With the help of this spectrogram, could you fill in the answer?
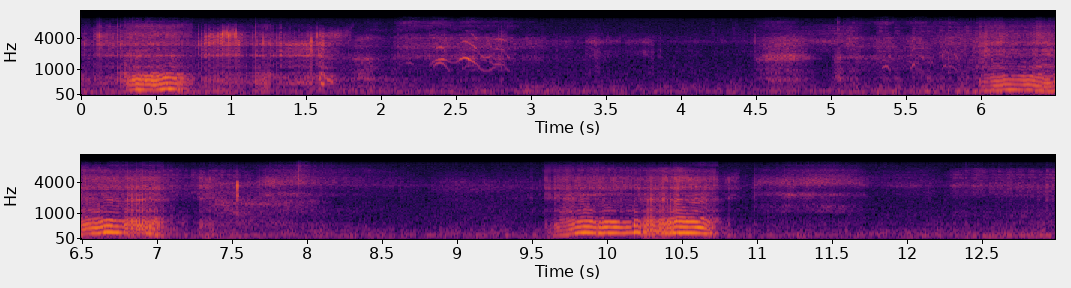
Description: Tia the Neapolitan Mastiff and Ben the Dogue de Bordeaux snoring!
